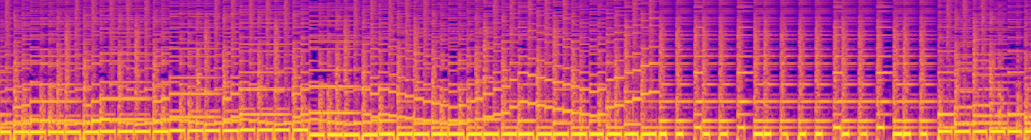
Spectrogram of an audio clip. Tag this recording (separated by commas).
Music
